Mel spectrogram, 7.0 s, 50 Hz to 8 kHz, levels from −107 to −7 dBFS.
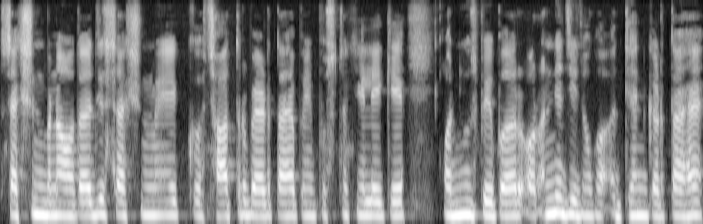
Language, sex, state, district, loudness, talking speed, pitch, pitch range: Hindi, male, Uttarakhand, Uttarkashi, -15 LUFS, 220 wpm, 180 Hz, 175-185 Hz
